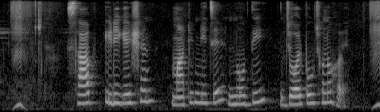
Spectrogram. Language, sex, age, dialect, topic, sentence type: Bengali, female, 41-45, Standard Colloquial, agriculture, statement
